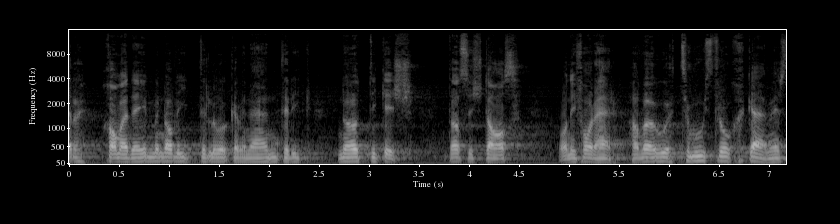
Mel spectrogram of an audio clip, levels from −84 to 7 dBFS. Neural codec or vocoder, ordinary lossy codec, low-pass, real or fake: vocoder, 44.1 kHz, 128 mel bands every 256 samples, BigVGAN v2; none; 14.4 kHz; fake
